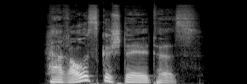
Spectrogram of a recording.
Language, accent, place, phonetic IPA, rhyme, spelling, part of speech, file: German, Germany, Berlin, [hɛˈʁaʊ̯sɡəˌʃtɛltəs], -aʊ̯sɡəʃtɛltəs, herausgestelltes, adjective, De-herausgestelltes.ogg
- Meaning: strong/mixed nominative/accusative neuter singular of herausgestellt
